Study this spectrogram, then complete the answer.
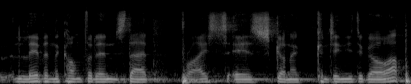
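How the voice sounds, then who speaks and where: In a Danish accent, a man speaks at a medium pitch. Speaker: conference panelist. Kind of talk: panel discussion.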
